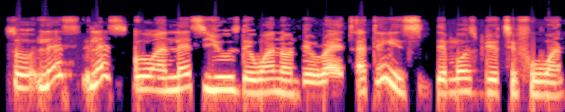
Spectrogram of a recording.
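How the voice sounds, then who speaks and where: A man whose first language is French, talking through a screen-recorded software tutorial in an unhurried, apologetic way, thinking aloud with fillers. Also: on the high side, big pitch swings, no room sound. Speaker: tutorial instructor.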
